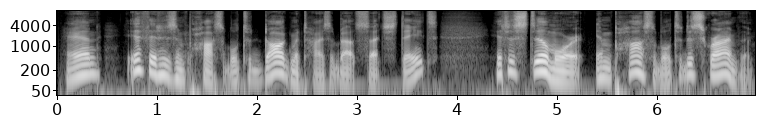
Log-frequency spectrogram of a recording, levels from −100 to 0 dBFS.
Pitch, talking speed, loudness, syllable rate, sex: 115 Hz, 155 wpm, -21 LUFS, 5.2 syllables/s, male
